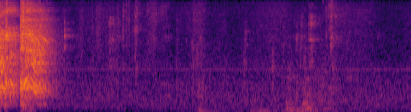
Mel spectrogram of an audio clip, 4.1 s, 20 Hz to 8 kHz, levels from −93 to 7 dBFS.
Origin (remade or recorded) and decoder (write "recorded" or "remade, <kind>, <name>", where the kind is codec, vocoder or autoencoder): recorded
